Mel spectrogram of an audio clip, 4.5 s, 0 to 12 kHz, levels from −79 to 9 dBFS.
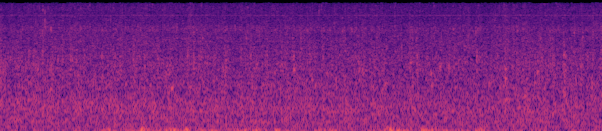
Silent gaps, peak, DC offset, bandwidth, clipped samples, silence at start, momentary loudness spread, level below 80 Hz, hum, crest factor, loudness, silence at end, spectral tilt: none; -10 dBFS; under 0.1%; 11.5 kHz; under 0.1%; 0 s; 1 LU; -36 dBFS; none; 16 dB; -26 LUFS; 0 s; -2.5 dB/octave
